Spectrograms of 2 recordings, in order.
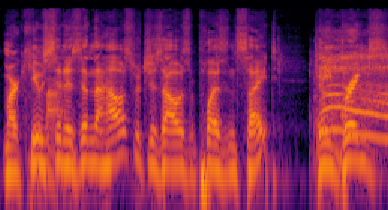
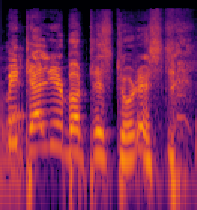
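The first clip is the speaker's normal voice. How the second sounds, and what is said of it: Attempted Rastafarian accent, sounds Indian. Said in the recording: “That's an Indian accent. ... Quickie Mart from The Simpsons. ... That was a Rastafarian. ... Work on that.”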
